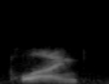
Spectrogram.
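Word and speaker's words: Klimb: And so it's K-L-I-M-B, climb spelled with a K.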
